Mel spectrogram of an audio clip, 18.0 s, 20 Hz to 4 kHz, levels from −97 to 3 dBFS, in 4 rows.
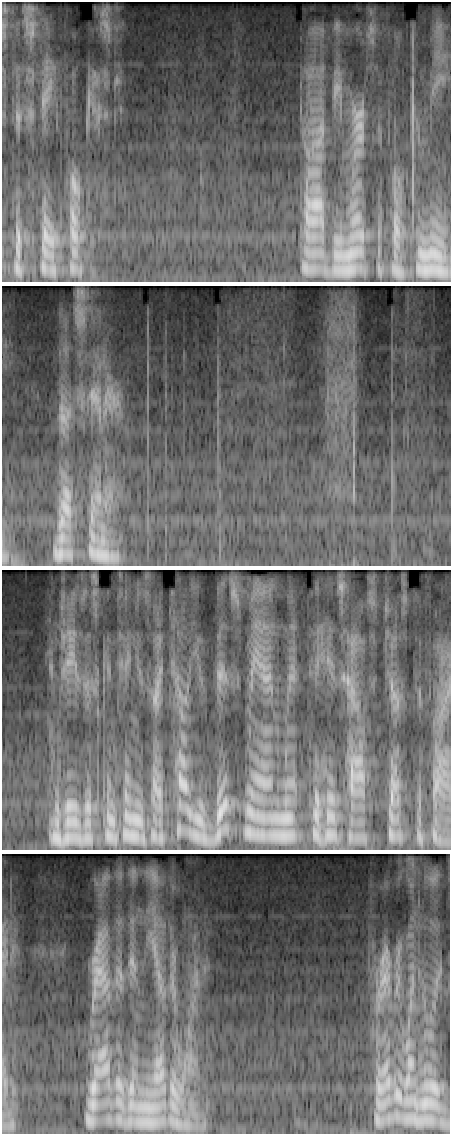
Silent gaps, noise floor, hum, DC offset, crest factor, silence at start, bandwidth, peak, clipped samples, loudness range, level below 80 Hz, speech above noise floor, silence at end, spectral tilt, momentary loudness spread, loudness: none; -42 dBFS; none; under 0.1%; 20 dB; 0 s; 4 kHz; 0 dBFS; under 0.1%; 9 LU; -46 dBFS; 25 dB; 0 s; -11.5 dB/octave; 22 LU; -18 LUFS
